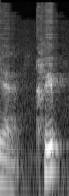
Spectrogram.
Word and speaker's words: Klipsch: คุ้น ตา กัน ดี คือ คลิป ใช่ แล้ว อ่าน ว่า คลิป นะ ครับ ของ แบรนด์ ดัง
